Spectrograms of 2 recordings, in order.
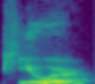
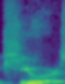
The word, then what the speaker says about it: pure: And so, for example, depending on where you're from, you might pronounce this pure or poor. Usually it's going to be pure, so it's going to be a triphthong, okay?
